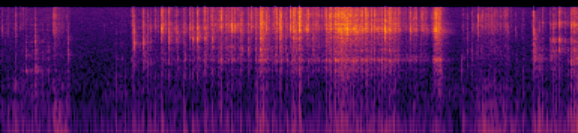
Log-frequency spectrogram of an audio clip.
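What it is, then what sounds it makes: Dry soap bar being scraped. A metal utility knife blade scores and scrapes a solid, rectangular, dry blue soap bar held in the hand, shaving it into small flakes. The clip is a dense run of bright, dry, crinkly scraping with a short quiet pause near the start. Louder grating strokes build up in the middle and return near the end.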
